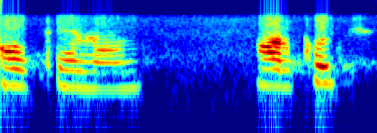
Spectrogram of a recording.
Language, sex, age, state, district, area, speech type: Urdu, female, 45-60, Uttar Pradesh, Gautam Buddha Nagar, rural, conversation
